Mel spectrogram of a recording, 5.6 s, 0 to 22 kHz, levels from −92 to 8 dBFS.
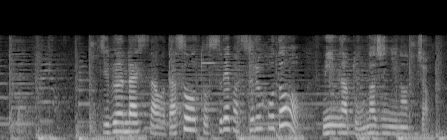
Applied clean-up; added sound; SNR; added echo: none; none; none; none.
